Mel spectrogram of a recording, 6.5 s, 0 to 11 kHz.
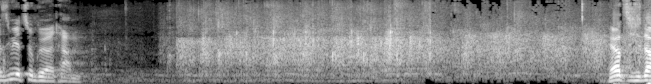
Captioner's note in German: Beifall CDU und BÜNDNIS 90/DIE GRÜNEN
